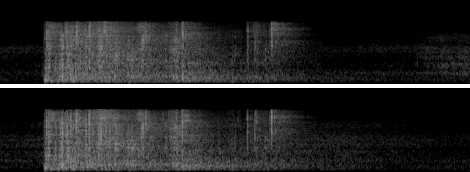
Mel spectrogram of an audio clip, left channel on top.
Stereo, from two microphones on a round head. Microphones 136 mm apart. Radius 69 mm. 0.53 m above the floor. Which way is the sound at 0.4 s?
20° right (ahead or behind).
